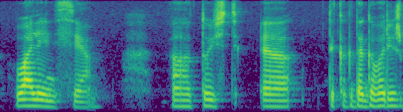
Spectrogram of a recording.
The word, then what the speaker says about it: Valencia: то что там написано например Валенсия как мы читаем Валенсия по-испански читается Валенсия То есть ты когда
